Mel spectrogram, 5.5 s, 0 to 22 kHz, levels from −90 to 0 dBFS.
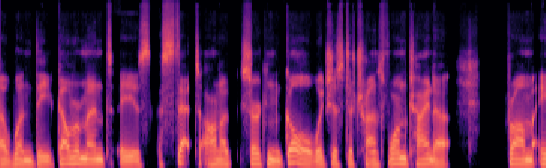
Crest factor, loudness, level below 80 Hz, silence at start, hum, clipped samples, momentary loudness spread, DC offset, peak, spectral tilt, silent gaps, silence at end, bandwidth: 16 dB; -22 LUFS; -62 dBFS; 0 s; none; under 0.1%; 4 LU; under 0.1%; -6 dBFS; -4.5 dB/octave; none; 0 s; over 20 kHz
